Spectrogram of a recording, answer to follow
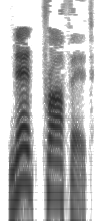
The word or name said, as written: NET PROFIT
